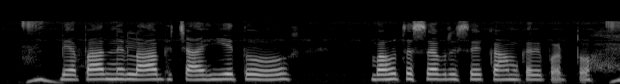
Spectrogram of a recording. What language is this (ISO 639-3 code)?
mag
